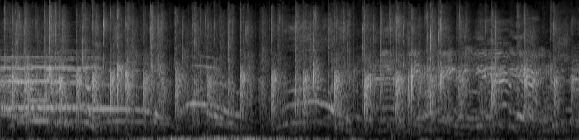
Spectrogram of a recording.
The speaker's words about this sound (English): But they're here for you right now. Give a round of applause for the hilarious Potter Bra Sisters!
